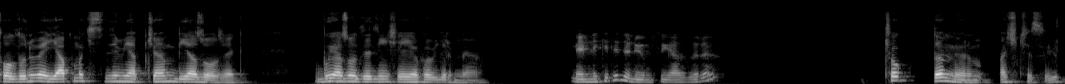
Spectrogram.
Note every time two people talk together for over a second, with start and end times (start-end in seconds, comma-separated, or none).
none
